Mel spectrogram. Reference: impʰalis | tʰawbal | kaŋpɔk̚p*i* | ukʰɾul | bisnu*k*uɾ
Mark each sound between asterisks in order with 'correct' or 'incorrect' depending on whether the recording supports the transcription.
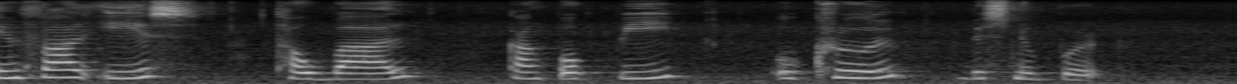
correct, incorrect: p

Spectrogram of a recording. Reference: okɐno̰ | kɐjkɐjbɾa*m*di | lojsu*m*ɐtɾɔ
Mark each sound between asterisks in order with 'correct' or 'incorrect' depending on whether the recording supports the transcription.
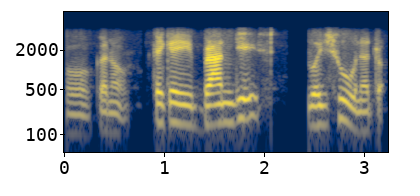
incorrect: n, incorrect: n

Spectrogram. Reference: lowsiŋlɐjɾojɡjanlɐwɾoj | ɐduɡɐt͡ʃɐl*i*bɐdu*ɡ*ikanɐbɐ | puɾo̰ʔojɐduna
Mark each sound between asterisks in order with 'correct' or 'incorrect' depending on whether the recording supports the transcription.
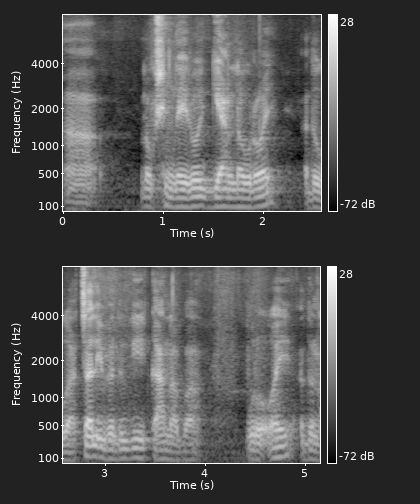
correct, correct

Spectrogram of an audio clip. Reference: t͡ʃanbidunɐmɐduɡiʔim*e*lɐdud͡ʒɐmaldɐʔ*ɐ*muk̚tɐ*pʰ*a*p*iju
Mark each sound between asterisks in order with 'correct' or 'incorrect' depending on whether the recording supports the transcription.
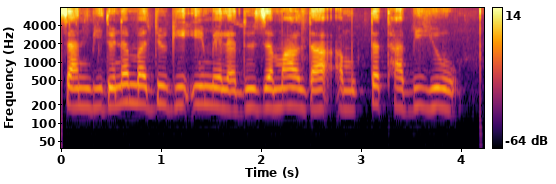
correct, correct, incorrect: tʰ, incorrect: b

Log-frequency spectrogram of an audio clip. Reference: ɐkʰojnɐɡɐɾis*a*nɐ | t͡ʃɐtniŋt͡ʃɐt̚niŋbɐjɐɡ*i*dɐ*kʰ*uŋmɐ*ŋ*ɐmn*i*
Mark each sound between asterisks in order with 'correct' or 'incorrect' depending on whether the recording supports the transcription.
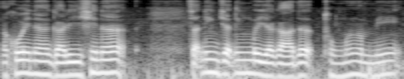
incorrect: i, incorrect: a, incorrect: tʰ, correct, correct

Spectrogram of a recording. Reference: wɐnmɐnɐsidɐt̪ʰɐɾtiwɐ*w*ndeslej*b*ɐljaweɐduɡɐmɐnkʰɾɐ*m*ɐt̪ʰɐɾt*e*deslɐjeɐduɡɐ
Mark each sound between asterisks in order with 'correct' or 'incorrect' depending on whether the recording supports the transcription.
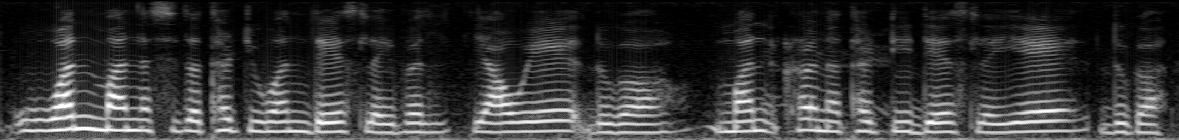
incorrect: none, correct, incorrect: n, incorrect: i

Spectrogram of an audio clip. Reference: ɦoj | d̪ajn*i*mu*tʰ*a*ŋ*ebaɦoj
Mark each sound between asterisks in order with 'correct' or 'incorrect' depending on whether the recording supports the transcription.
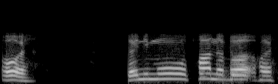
correct, incorrect: pʰ, incorrect: n

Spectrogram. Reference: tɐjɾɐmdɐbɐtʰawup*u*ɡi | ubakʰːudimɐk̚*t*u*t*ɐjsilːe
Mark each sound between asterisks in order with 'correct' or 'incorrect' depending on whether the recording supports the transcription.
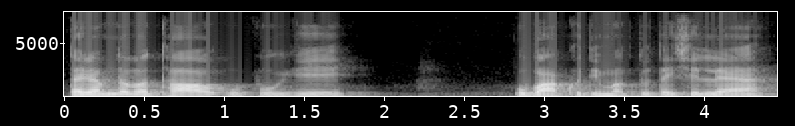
correct, correct, correct

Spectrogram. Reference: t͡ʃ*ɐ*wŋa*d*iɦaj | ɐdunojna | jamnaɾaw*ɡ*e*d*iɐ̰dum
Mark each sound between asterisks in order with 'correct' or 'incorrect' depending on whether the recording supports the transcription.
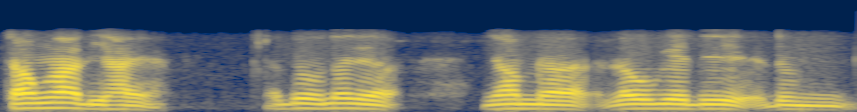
incorrect: a, correct, correct, correct

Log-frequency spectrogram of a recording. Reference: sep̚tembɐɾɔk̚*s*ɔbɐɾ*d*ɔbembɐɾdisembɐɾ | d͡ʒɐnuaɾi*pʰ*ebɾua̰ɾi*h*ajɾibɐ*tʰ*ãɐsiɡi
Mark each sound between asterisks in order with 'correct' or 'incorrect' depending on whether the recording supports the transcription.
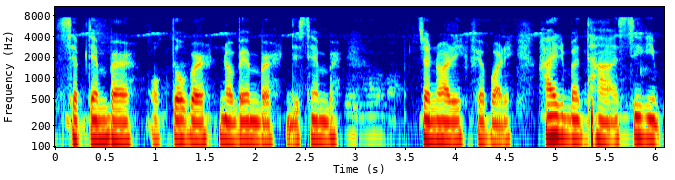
incorrect: t, incorrect: n, correct, correct, correct

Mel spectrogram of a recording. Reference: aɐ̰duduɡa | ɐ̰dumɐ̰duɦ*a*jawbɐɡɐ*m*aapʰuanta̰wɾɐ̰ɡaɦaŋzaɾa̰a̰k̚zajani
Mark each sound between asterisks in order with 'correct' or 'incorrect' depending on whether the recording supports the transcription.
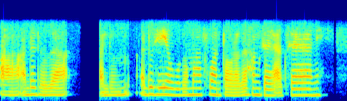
incorrect: e, correct

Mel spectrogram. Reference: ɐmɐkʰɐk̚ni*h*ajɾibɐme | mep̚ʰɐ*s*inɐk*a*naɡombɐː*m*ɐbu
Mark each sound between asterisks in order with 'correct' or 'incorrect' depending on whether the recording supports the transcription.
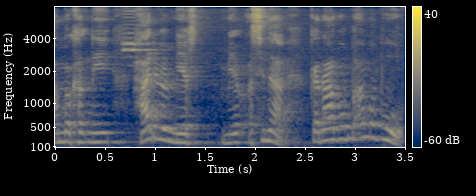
correct, correct, incorrect: ɐ, correct

